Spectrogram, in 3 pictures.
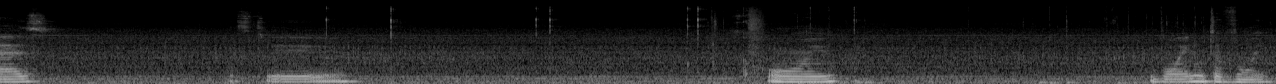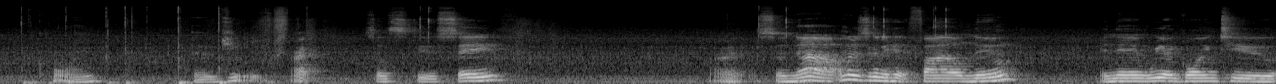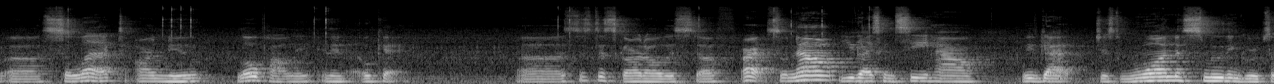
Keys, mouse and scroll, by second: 3.2 click, 5.3 click, 6.8 click, 7.7-8.7 typing, 10.4 shift+-, 11.3 BackSpace, 12.7-14.5 typing, 16.9 click, 20.3 alt+click, 21.4 click, 22.0 click, 26.0 click, 27.1 click, 27.3 click, 28.6 click, 31.0 click, 32.4 alt+click, 33.4 alt+middle click, 34.2-38.2 shift+right drag.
